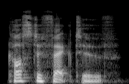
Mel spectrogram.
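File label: "cost-effective", British English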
